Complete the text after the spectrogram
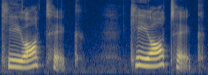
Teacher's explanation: you will say this as chaotic chaotic so what's happening is the stress in the word is changing from the first syllable to the second syllable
